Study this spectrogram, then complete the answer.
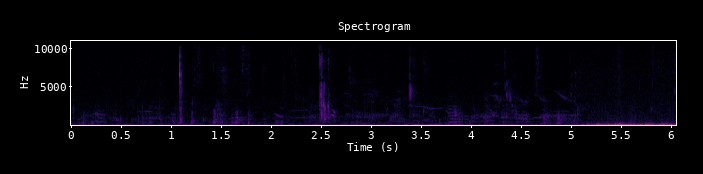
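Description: A man bites into a crisp apple and chews.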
